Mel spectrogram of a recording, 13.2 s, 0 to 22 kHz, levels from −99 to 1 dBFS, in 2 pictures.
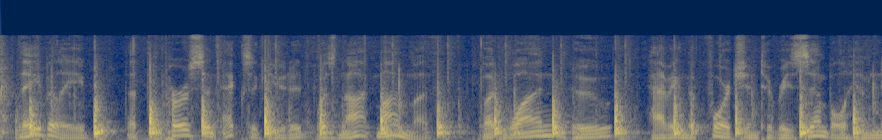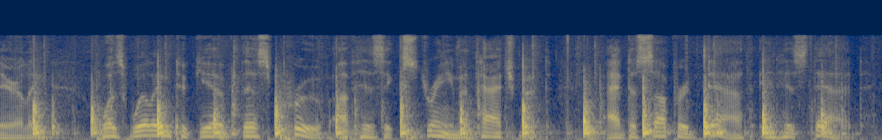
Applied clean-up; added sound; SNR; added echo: none; Run; -3 dB; none.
